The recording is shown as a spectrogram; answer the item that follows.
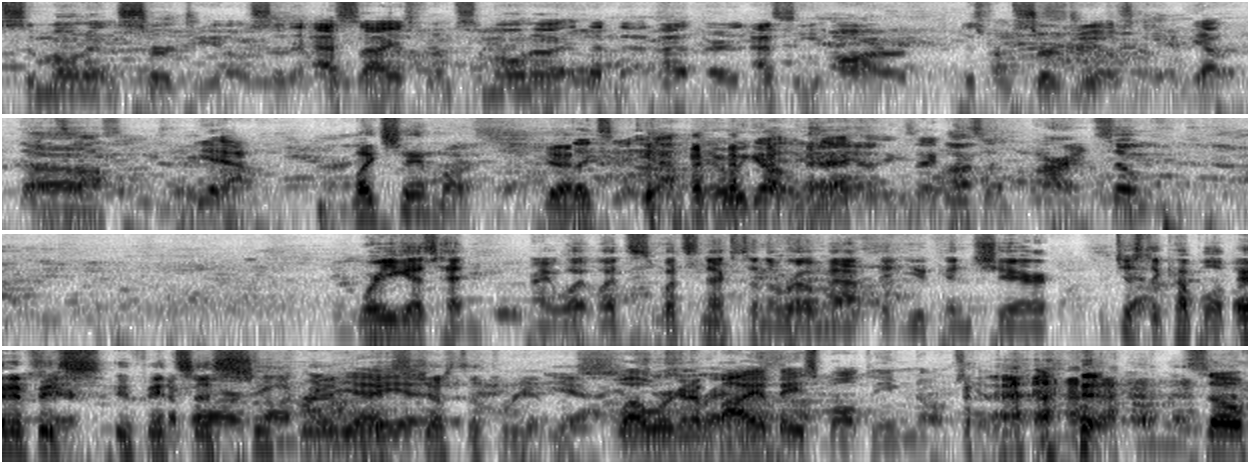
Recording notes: Thank you to all our guests who joined us and the wonderful people in the studio audience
